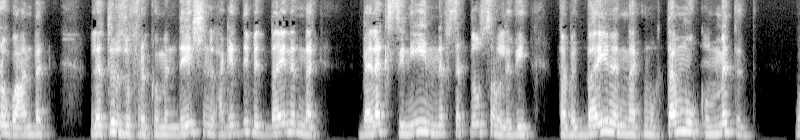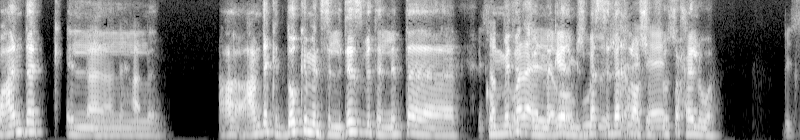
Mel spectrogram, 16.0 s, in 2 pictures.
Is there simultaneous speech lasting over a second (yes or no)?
yes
